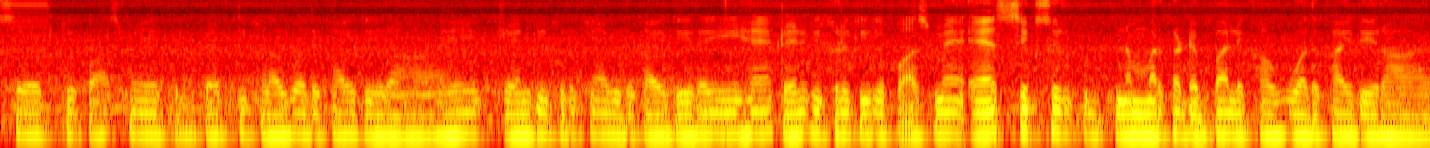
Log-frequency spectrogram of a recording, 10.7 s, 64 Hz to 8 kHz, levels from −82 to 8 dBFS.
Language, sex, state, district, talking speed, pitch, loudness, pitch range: Hindi, male, Maharashtra, Aurangabad, 205 wpm, 100 Hz, -20 LUFS, 95-105 Hz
